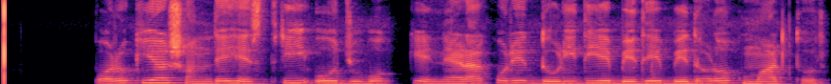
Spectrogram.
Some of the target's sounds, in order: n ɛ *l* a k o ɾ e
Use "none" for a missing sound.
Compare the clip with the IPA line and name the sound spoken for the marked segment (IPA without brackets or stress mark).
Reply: ɽ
